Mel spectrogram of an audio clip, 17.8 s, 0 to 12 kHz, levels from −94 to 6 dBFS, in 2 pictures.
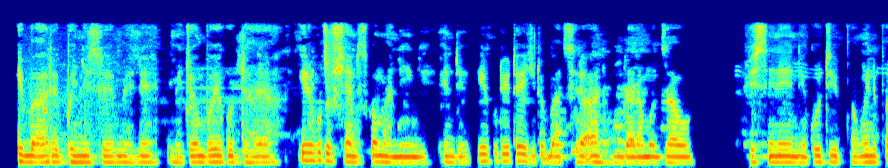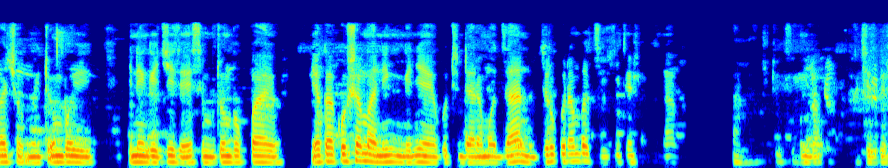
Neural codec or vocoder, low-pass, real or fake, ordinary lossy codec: none; 7.2 kHz; real; MP3, 64 kbps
